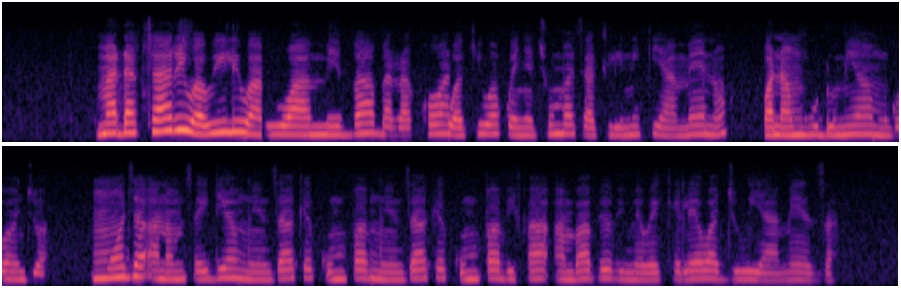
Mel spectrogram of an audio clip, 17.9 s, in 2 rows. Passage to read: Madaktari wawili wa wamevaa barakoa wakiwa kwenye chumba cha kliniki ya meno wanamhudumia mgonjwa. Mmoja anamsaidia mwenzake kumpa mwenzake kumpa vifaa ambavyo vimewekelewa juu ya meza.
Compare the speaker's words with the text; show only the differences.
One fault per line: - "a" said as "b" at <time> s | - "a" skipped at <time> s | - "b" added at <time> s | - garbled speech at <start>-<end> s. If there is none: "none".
none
